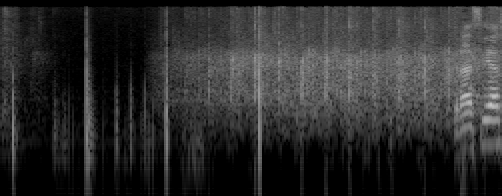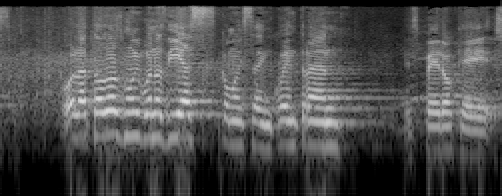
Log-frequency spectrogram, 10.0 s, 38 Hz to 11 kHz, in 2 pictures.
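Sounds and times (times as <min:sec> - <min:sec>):
audience applause from a sizable crowd: 0:01.7 - 0:07.0
speech: 0:04.6 - 0:10.0.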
